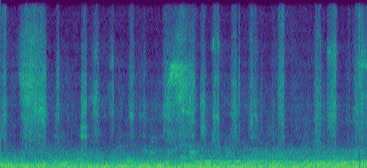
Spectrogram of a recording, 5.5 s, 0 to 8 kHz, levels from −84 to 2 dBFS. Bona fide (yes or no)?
no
